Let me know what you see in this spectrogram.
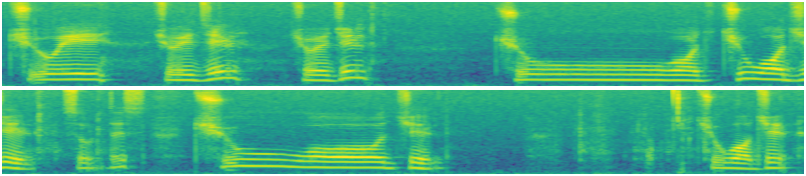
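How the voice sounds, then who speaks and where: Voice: medium pitch, moderate pace, vocal fry, pauses often. A language learner in a casual vlog, repeating words over and over, correcting themself and muttering. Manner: muttering to self, bursts of excitement. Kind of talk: casual pronunciation practice vlog.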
